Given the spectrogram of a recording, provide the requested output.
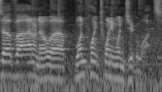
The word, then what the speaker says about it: gigawatt: I don't know 1.21 gigawatts 1.21 jigowatts guys it's pronounced gigawatt well my 21 gigawatts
